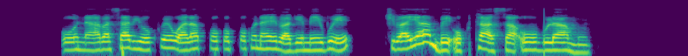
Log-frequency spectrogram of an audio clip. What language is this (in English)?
Ganda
